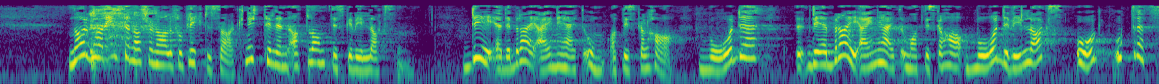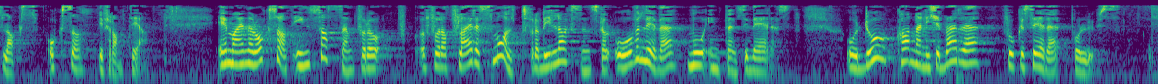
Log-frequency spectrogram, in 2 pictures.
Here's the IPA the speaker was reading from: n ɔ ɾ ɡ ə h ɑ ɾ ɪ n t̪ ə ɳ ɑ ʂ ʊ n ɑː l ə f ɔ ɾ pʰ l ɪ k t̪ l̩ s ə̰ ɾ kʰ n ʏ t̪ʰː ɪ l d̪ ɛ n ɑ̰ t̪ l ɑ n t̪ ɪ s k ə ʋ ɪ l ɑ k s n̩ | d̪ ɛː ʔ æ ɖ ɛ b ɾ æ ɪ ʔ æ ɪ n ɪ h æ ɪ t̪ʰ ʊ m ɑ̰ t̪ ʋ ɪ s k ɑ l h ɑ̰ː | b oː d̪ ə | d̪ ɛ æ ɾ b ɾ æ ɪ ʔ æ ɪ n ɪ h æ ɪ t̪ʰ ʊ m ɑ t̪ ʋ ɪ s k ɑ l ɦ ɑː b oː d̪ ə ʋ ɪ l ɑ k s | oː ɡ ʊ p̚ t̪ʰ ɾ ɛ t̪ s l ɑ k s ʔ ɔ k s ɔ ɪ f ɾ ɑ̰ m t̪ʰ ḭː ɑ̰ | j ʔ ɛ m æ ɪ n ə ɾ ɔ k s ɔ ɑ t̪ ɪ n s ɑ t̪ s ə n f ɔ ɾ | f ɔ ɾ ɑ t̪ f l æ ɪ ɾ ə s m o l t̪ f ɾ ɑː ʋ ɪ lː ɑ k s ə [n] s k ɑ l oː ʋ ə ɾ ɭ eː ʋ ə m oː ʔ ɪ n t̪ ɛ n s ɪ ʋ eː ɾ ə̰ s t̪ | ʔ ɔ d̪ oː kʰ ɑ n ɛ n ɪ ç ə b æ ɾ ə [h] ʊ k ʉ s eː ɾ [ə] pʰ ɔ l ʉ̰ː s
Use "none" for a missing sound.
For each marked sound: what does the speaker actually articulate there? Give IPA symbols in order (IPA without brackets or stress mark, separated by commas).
n, f, ə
